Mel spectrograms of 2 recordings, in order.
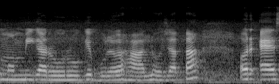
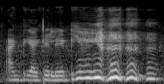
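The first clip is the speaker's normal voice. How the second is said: laughing; 2 semitones higher, 5 dB louder than usual. Real, not acted. Laughing while telling about auntie.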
